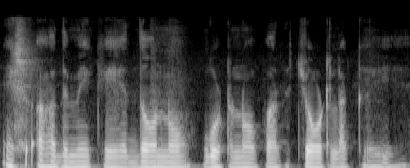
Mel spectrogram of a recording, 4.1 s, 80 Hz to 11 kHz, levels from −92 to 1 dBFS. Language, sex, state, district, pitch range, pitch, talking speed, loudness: Hindi, male, Uttar Pradesh, Saharanpur, 105-115 Hz, 110 Hz, 145 wpm, -18 LUFS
